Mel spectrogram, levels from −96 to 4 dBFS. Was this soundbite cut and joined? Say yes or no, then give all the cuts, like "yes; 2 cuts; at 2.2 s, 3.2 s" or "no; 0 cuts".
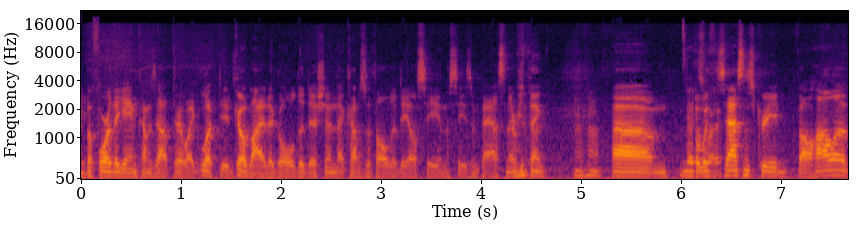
yes; 2 cuts; at 1.5 s, 6.1 s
